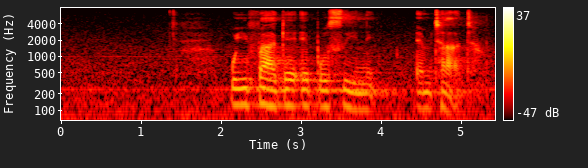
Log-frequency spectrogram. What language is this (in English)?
Xhosa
